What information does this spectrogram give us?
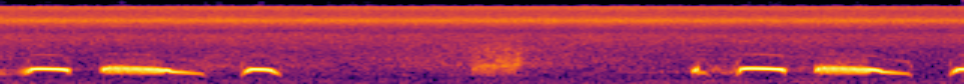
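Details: Spotted dove serving as a trapping decoy, repeating its cooing phrase twice: clipped hoot, long downward-trailing coo, short hoot, with a pause of about two seconds between phrases.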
